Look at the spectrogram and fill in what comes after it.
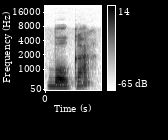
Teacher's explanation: la B es inicial y su articulación es bilabial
